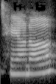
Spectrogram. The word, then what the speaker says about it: Tana: name is Tana, rhymes with banana.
